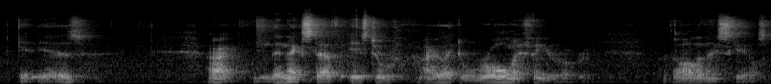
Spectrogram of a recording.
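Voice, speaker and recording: A soft-spoken man with long, frequent pauses and audible echo in the room. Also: moderate pace, big swings in loudness. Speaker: bowyer. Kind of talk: tutorial. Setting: home workshop at night.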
